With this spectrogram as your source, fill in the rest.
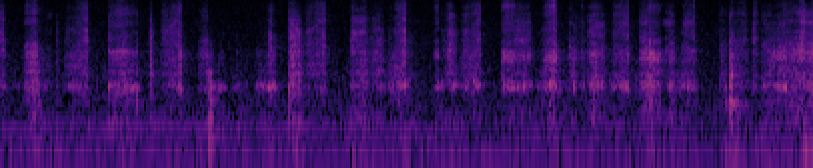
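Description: Fingertips and nails scratch and tap the lids of a multi-row translucent plastic pill organizer, some of its compartments open and empty. About fourteen quick, dry scraping and tapping bursts sound bright and raspy with almost no low end. Each stops dead, with no ring.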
